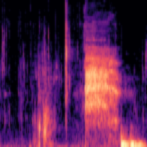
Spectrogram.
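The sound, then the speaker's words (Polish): Someone sips whisky and cola: one brief, wet slurping burst, followed by a low murmur. No one speaks. “Jakby co to piję właśnie e, sobie whisky z kolą.”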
